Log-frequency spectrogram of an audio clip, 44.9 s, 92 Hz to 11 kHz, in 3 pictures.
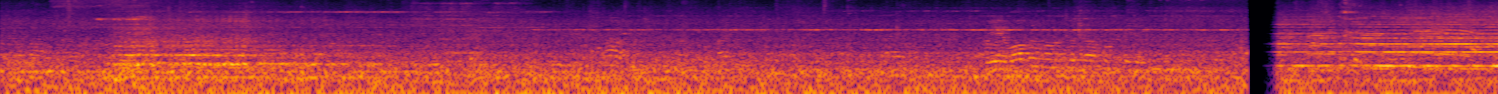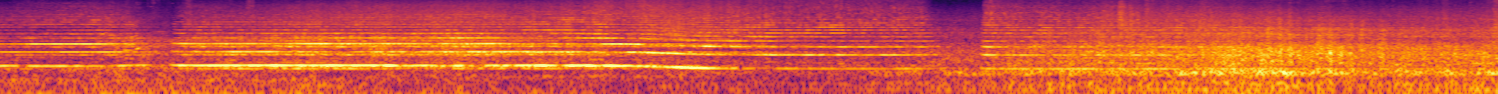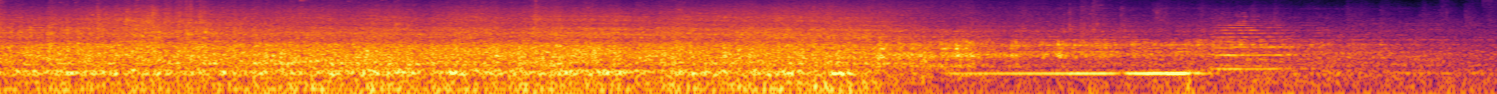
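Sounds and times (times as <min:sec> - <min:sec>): train coaches rolling clatter: 0:00.0 - 0:44.9
locomotive air horn: 0:01.1 - 0:03.6, 0:12.7 - 0:27.4, 0:39.7 - 0:43.1.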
